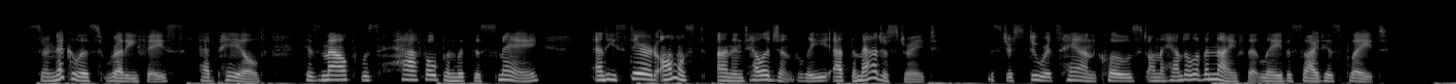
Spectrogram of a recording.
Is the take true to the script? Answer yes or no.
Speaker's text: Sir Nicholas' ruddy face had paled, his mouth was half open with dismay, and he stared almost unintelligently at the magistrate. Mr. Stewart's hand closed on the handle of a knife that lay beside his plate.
yes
